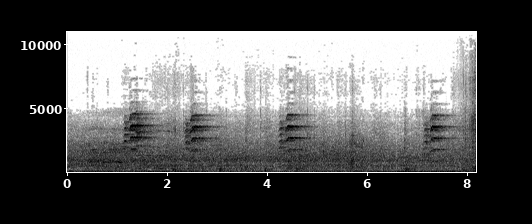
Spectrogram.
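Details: Tabby cat giving birth to kittens; short, bright harmonic squeaky calls repeated roughly every second, each brief and slightly falling, over a constant low hum.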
